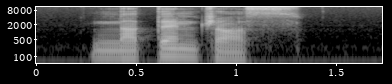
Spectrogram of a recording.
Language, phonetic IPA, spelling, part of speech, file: Polish, [naˈtɛ̃n͇t͡ʃas], natenczas, pronoun, Pl-natenczas.ogg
